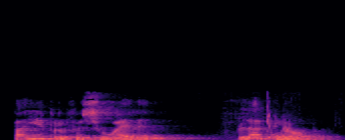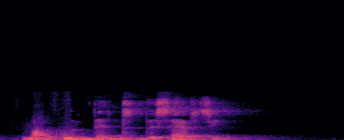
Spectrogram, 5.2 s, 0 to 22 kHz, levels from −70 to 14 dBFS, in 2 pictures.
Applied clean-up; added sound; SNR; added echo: neural separator model SepFormer DNS4.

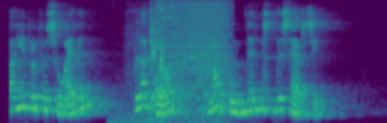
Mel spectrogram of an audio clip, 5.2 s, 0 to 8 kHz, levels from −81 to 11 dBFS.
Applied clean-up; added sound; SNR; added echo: none; Water tap, faucet / Water; 5 dB; reverberation time 0.8 s.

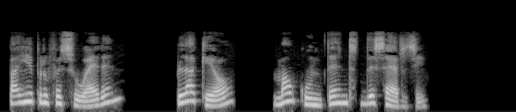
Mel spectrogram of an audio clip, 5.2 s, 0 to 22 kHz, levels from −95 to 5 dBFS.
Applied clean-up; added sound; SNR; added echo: none; none; none; none.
